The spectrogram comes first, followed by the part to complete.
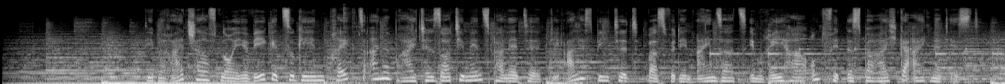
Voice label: Imagefilm Medizintechnik charmant informativ; FREI AG

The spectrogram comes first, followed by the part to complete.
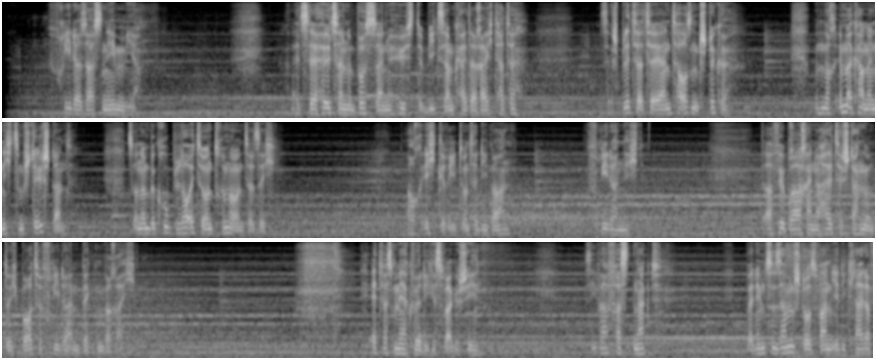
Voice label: Hörspiel Rolle; Frida Kahlo; Alejandro; Headroom Studio Köln

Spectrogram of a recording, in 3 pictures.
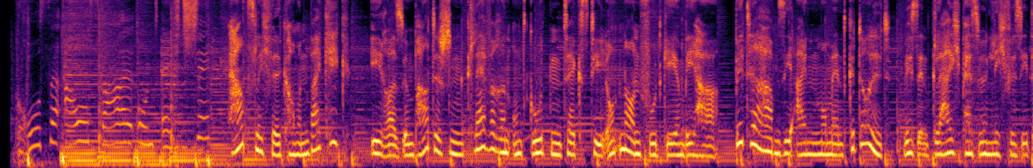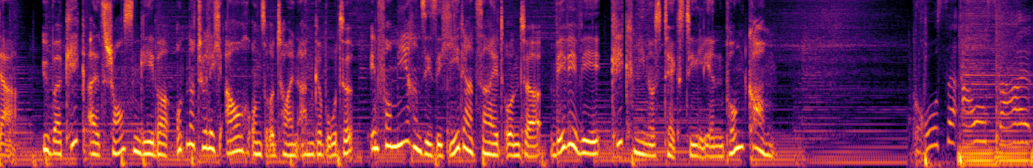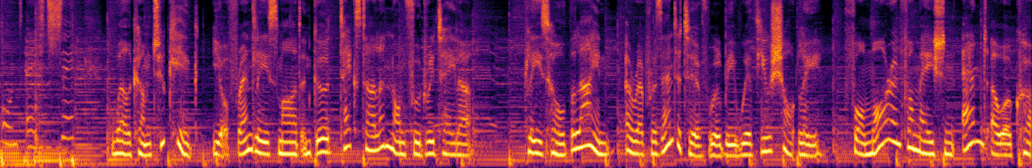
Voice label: Warteschleife

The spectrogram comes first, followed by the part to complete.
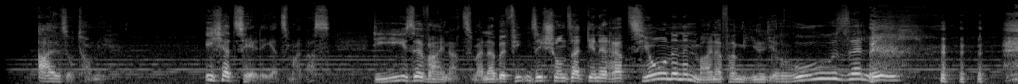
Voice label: Synchron; Santa Claws

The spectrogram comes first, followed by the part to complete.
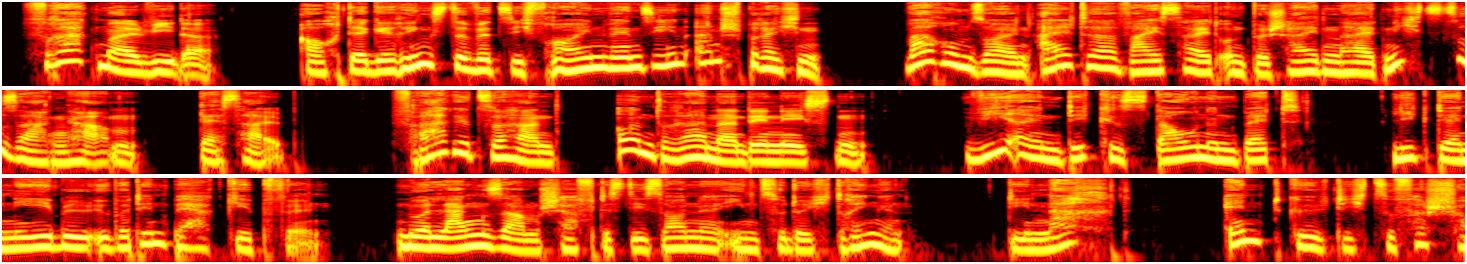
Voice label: Werbung Potpourri

